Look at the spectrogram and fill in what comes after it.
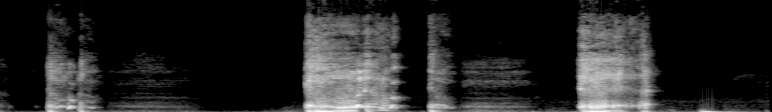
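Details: Person with severe chest congestion, chest feeling like cement, coughing repeatedly: several harsh, deep coughing bursts in clusters, congested and chesty; wet cough.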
